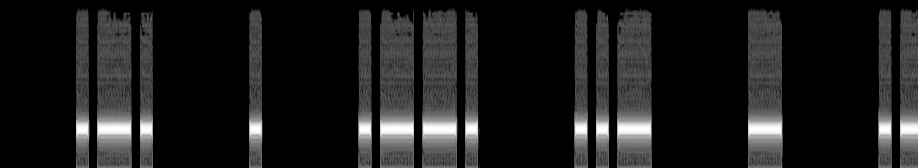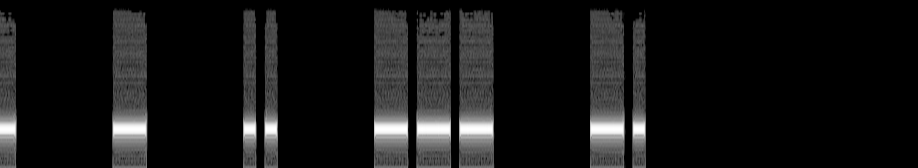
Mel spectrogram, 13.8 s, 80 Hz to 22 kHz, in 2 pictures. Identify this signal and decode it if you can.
Morse code, heard as a keyed tone, about 15 wpm, spaced as for 8 wpm, 1000 Hz. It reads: REPUTATION
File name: qotdfiles / 8wpm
